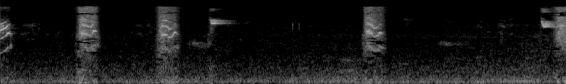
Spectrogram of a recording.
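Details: Female double-collared seedeater calls, used to stir males kept for singing tournaments: short, high, sharp chirps and clicks, given singly or in pairs at uneven intervals over a quiet background.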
